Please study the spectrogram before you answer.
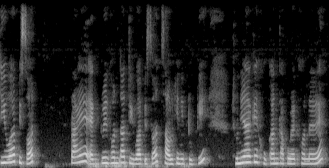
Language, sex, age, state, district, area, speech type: Assamese, female, 18-30, Assam, Nagaon, rural, spontaneous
